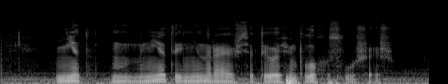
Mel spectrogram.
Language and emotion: Russian, neutral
